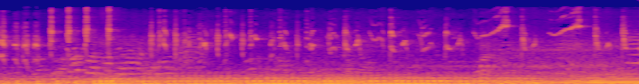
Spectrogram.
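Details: Long-tailed shrike in fierce lure song meant to make other shrikes join in: busy, chattering stream of quick scratchy notes and thin whistles, ending with two rising whistled sweeps, partly masked by loud low rumble.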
